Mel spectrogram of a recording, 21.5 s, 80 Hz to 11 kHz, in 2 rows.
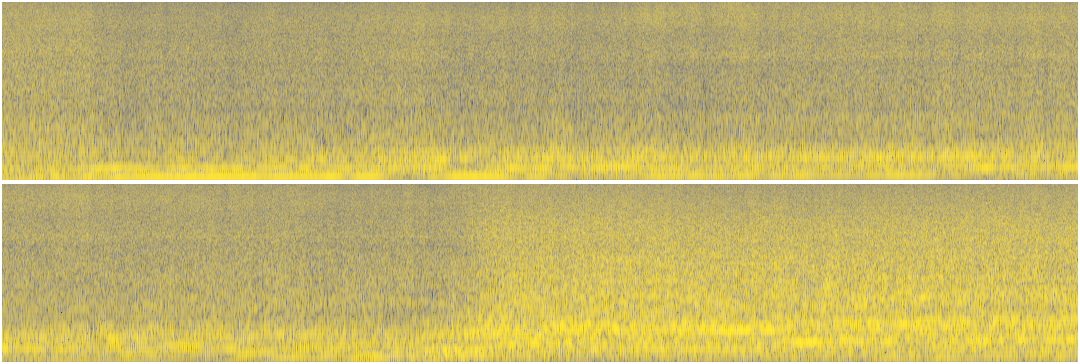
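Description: Nitrous-equipped 2010 Chevrolet Camaro's engine running on a chassis dyno, steady with small shifts in pitch, then about fifteen seconds in going to full throttle: it gets louder and its pitch sweeps up and climbs on through the pull.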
